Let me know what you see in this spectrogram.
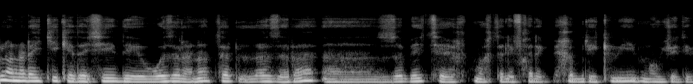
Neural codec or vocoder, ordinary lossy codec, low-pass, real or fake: vocoder, 44.1 kHz, 128 mel bands, Pupu-Vocoder; none; 10.8 kHz; fake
